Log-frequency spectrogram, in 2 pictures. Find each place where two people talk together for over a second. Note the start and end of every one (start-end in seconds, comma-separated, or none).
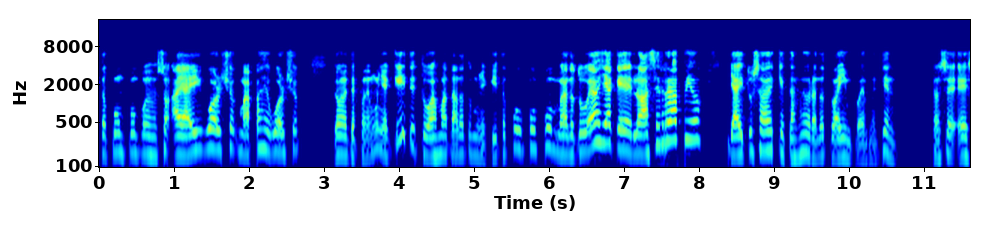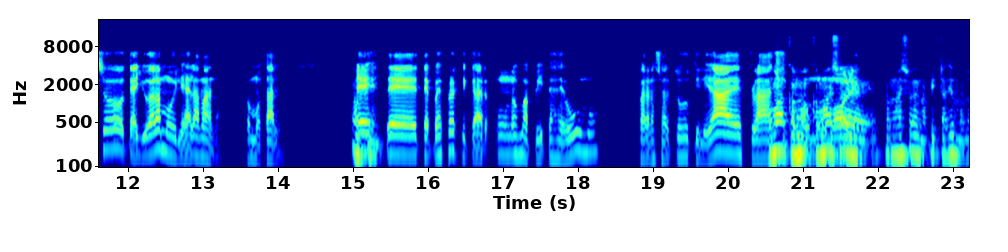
20.4-21.8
